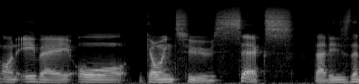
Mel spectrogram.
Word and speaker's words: CEX: So in contrast, going on eBay or going to Sex, that is the name of the store, by the way. It's sex with a C. CEX. Yeah, CEX.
